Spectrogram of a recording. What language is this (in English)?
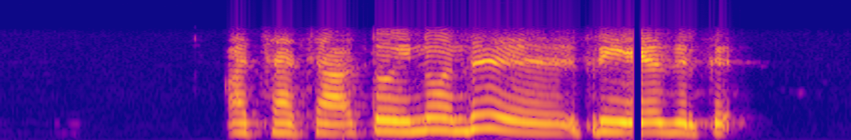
Tamil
